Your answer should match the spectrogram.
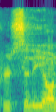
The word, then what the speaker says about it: Roussillon: at the new objectives the flashback rusilion i believe it's pronounced and i can't lie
